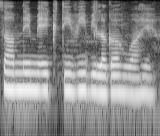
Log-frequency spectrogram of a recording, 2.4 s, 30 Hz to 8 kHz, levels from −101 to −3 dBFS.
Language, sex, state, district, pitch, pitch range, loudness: Hindi, female, Arunachal Pradesh, Lower Dibang Valley, 195 Hz, 180-200 Hz, -15 LUFS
